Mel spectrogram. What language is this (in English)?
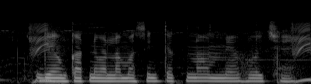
Maithili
